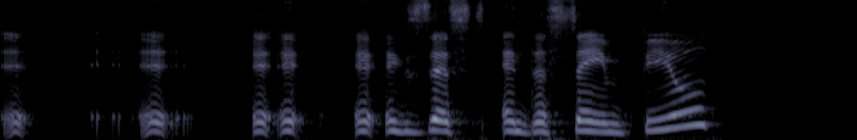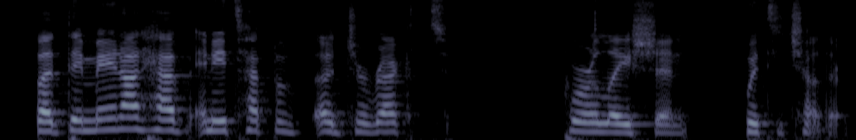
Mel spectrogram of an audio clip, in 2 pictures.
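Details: Adult woman with a lifelong stammer, native English speaker and fluent in Hebrew as a second language, who says it is now worse in Hebrew and worsens with pressure, anxiety and being rushed: stuttering.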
